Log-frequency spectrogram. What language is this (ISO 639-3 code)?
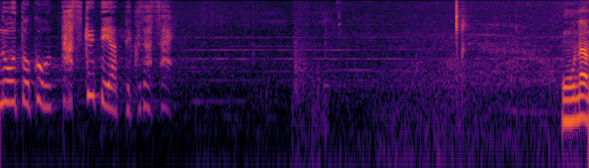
ita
